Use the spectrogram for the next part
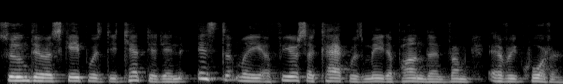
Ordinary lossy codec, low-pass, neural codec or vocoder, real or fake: Opus, 64 kbps; 7.2 kHz; codec, 24 kHz, 0.9 kbps, WavTokenizer, medium speech release version 2; fake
